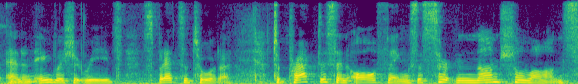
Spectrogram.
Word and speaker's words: sprezzatura: And I'll just spell it. It's S-P-R-E-Z-Z-U-T-U-R-A. No, S-P-R-E-Z-Z-A-T-U-R-A, sprezzatura.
